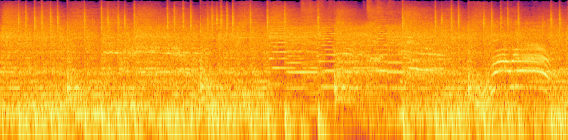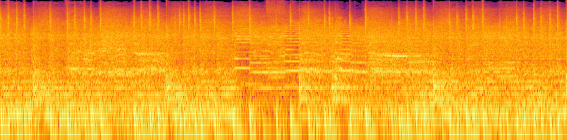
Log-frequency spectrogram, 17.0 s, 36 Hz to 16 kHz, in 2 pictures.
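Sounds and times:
bass guitar: 0.0s - 17.0s
distorted guitars: 0.0s - 17.0s
fast dense drumming: 0.0s - 17.0s
guitar note bending: 0.0s - 17.0s.

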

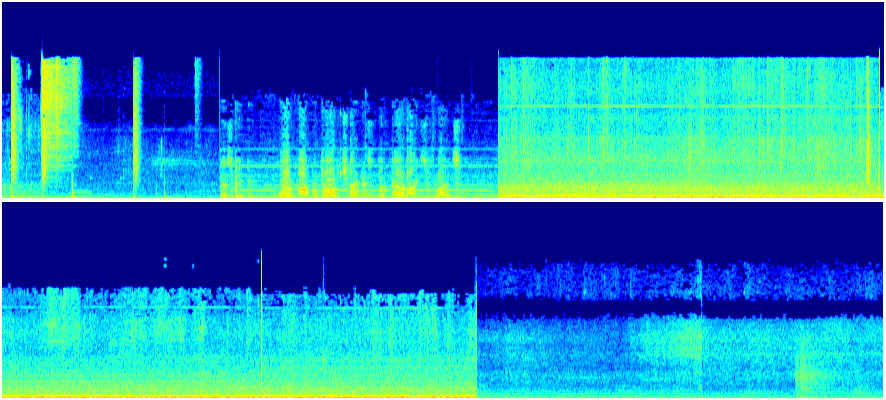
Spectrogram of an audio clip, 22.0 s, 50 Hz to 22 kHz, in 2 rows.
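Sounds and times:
airliner cabin roar: 2.7s - 17.0s.

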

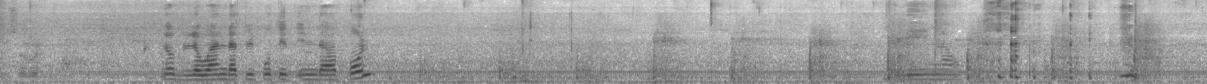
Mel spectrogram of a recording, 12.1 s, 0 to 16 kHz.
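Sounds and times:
low mechanical hum: 0.0s - 12.0s
thin constant whine: 0.0s - 12.0s.

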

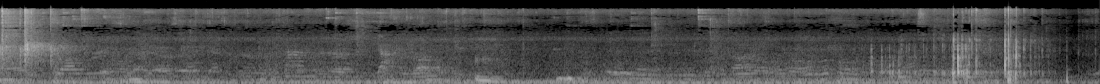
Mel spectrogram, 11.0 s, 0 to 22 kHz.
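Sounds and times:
phone knocks and rubbing: 8.7s - 10.7s.

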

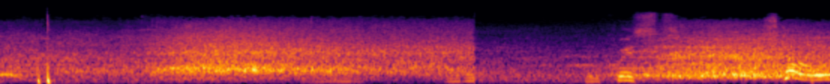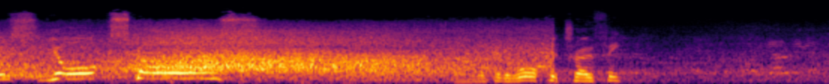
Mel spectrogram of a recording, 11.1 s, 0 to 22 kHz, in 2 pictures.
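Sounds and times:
stadium crowd roaring: 0.0s - 3.2s, 3.9s - 9.2s.

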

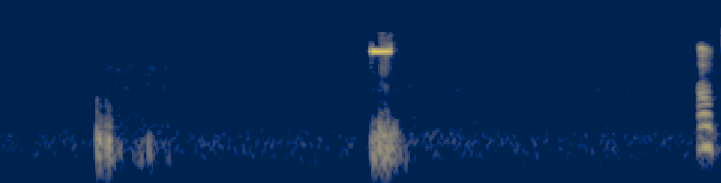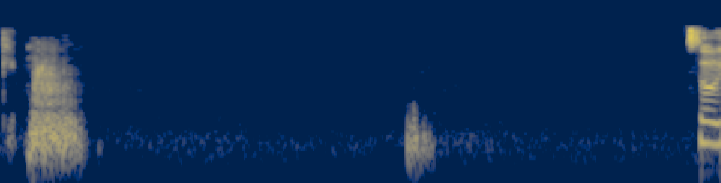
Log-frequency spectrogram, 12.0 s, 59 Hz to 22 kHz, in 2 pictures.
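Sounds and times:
faint background noise: 0.0s - 12.0s
short high beep: 3.1s - 3.4s.

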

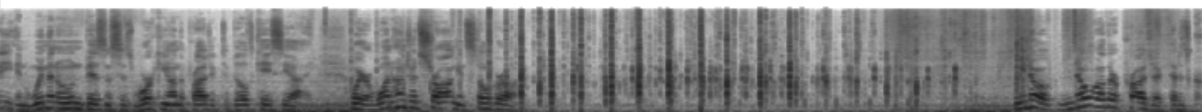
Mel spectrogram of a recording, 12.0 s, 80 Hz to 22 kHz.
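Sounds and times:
sparse hand claps: 4.5s - 9.7s.

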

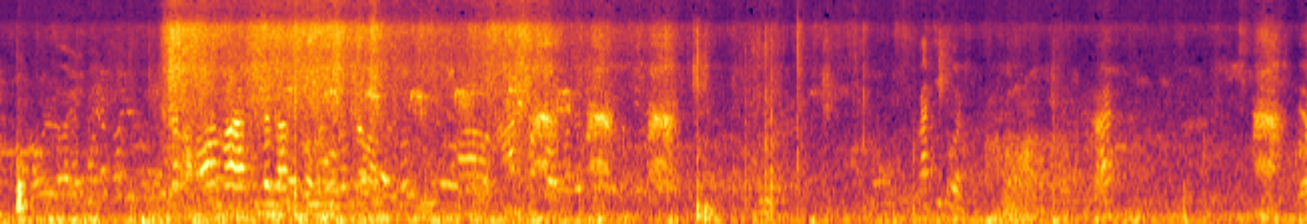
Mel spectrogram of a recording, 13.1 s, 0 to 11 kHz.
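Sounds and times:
distant voices: 0.0s - 13.0s
bird calls: 3.1s - 8.8s, 9.4s - 13.0s.

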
